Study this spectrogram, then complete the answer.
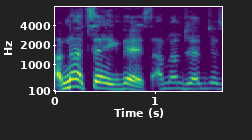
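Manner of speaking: mocking high stammering voice.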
